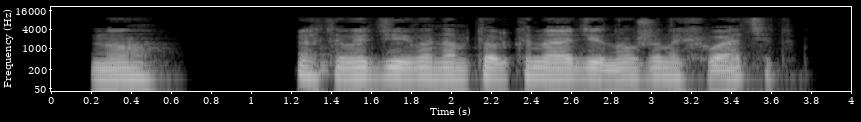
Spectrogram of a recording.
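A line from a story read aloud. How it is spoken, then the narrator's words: Sighing speech. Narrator (Russian): вздохнула и говорит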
